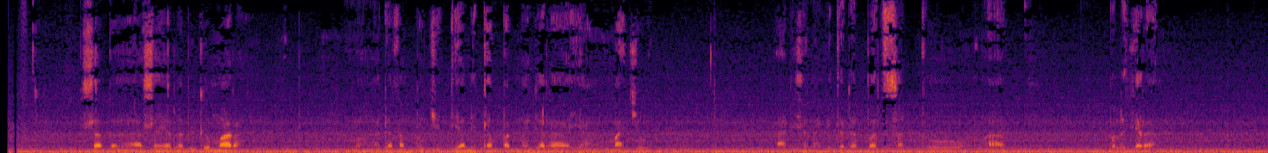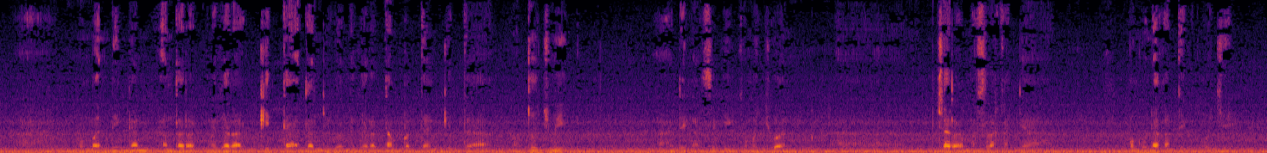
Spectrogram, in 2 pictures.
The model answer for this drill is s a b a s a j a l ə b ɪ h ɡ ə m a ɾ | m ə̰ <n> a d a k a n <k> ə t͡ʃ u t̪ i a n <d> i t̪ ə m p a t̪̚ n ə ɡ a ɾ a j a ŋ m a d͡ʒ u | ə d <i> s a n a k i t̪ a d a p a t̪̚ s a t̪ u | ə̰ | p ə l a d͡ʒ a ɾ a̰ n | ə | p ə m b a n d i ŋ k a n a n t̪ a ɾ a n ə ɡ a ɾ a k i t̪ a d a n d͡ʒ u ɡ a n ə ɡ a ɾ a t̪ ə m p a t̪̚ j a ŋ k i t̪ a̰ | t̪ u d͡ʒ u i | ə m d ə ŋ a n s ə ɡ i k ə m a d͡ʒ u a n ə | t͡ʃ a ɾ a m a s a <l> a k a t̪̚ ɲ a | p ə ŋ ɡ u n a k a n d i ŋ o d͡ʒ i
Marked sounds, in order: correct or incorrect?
incorrect, incorrect, correct, correct, incorrect

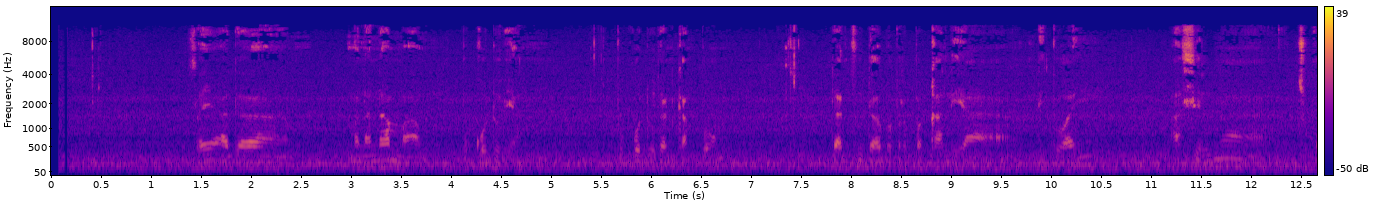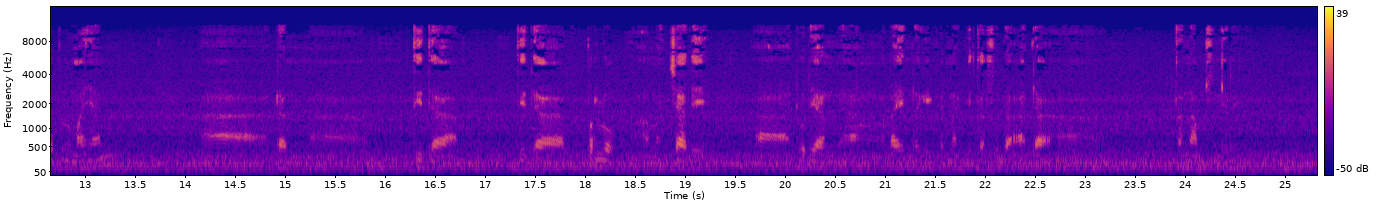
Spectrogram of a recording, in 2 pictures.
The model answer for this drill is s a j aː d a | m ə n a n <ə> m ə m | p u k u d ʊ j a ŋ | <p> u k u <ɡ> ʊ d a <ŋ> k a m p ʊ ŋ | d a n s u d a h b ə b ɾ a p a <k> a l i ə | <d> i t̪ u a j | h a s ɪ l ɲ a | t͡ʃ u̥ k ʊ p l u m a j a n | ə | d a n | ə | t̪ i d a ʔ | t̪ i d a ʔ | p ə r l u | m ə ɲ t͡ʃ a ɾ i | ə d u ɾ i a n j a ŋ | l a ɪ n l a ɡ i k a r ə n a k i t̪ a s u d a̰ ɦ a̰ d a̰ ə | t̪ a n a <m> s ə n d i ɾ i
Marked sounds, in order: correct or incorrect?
incorrect, correct, incorrect, incorrect, correct, correct, correct

